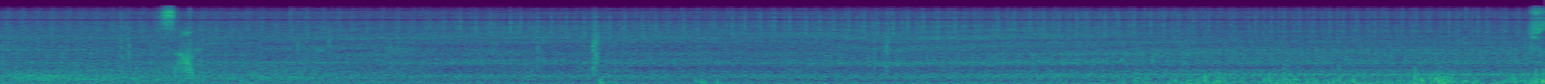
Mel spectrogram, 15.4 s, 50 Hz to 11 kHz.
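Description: A 1991 Acura NSX with a 5-speed manual and 129,908 miles idles smoothly and evenly, a steady low engine hum up close, with a brief spoken word and a few small clicks.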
